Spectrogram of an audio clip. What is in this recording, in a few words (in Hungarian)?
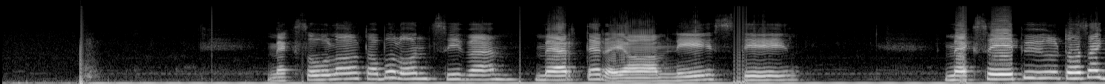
nyelvjaras gyujtesek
